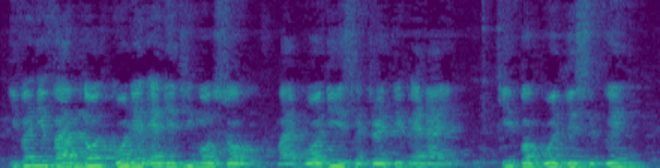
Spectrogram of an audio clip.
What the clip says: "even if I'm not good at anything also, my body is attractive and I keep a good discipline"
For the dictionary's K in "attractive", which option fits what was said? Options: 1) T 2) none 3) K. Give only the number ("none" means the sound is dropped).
2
